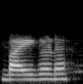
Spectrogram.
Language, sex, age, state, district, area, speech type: Odia, female, 45-60, Odisha, Bhadrak, rural, conversation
